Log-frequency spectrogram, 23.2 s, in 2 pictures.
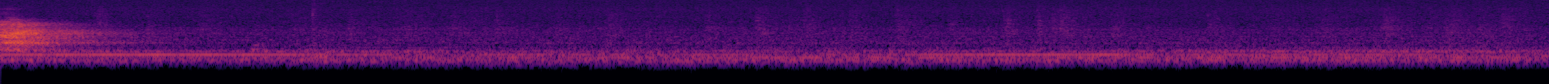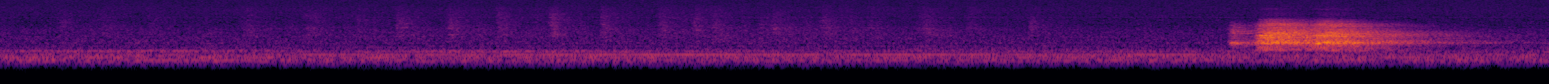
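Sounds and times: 
red fox calling: 0.0 - 1.1, 20.8 - 22.9.

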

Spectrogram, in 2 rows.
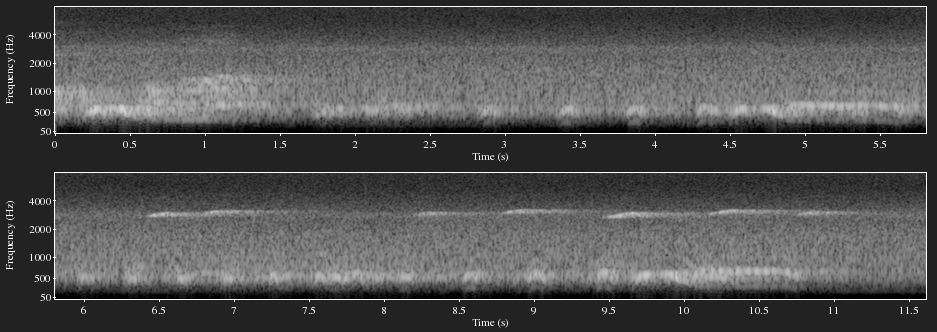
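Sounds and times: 
barred owl hooting: 0.0 - 11.0.

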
